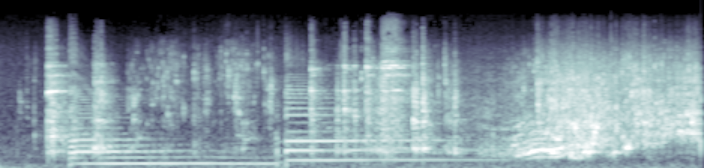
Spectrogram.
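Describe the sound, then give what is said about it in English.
Water poured from a sink into a bottle: a steady, ringing tone that steps higher partway through, then a louder, rushing gush of water at the end. “Dude, is he reversing water in there? Seems like he's pouring it out of the sink and into the bottle.”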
